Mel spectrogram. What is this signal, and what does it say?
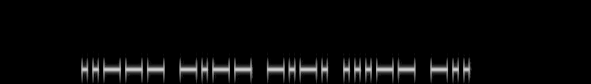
Morse code, heard as a keyed tone, about 23 wpm, 700 Hz. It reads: 2YC3D
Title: Code Groups - 5 Letter:Numbers - 22wpm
